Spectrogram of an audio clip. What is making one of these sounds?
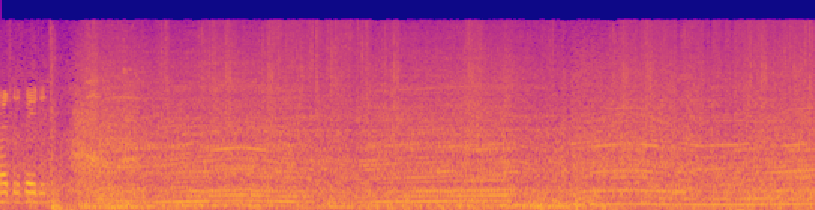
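A car engine hums and revs while driving on a rough track.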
